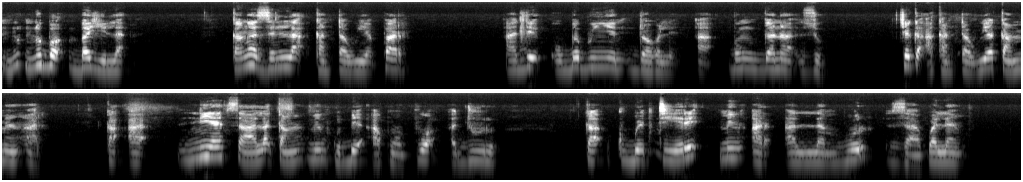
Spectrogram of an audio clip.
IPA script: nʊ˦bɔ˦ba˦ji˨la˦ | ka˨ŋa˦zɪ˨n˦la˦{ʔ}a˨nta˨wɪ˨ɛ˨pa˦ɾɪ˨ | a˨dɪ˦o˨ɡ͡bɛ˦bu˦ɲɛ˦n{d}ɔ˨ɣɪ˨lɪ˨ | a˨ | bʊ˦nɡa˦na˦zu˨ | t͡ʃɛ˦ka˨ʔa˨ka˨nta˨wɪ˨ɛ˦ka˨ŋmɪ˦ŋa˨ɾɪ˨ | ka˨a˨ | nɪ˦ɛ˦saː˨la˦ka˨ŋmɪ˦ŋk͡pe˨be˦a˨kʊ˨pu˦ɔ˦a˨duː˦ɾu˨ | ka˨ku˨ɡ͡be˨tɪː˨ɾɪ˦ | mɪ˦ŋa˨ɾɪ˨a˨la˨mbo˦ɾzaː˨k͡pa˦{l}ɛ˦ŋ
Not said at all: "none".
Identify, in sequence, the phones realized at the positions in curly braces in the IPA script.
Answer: k, d, l

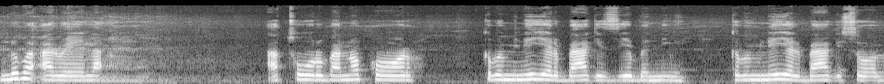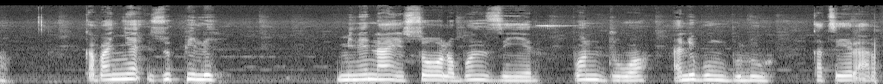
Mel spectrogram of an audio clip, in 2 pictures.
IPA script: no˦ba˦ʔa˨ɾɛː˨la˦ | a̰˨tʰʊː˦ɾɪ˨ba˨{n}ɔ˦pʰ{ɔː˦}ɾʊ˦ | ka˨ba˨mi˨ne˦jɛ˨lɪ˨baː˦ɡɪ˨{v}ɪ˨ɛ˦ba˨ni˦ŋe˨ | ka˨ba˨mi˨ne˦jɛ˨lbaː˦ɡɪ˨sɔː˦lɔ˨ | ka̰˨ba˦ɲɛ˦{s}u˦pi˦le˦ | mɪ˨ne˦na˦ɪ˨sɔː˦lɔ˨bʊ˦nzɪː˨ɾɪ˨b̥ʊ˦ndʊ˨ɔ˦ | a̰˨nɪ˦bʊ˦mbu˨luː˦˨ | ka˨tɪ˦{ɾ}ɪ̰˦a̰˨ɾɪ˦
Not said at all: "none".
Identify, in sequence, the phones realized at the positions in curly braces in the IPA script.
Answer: n, ɔː˦, z, z, ɾ

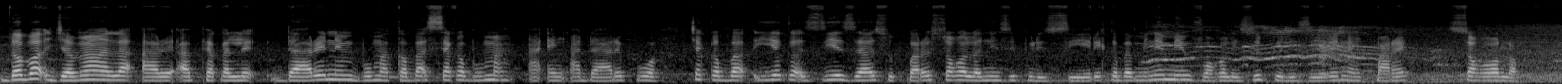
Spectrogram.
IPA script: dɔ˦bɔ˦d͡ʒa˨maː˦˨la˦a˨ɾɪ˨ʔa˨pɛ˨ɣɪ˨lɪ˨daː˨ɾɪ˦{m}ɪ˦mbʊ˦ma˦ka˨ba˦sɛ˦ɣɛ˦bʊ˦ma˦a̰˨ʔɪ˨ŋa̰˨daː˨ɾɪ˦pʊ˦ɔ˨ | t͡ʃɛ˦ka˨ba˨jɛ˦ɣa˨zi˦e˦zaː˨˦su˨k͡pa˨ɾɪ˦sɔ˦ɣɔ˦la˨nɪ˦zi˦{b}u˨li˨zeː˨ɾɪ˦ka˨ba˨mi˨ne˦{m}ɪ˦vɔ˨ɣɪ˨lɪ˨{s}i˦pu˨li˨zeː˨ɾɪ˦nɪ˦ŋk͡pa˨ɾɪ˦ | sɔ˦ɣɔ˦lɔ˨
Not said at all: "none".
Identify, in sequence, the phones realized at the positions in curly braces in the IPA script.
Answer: n, p, m, z

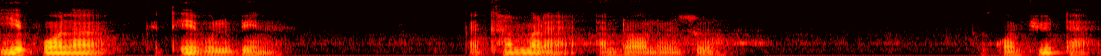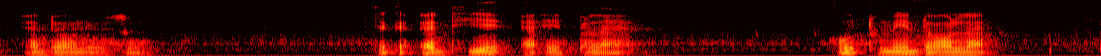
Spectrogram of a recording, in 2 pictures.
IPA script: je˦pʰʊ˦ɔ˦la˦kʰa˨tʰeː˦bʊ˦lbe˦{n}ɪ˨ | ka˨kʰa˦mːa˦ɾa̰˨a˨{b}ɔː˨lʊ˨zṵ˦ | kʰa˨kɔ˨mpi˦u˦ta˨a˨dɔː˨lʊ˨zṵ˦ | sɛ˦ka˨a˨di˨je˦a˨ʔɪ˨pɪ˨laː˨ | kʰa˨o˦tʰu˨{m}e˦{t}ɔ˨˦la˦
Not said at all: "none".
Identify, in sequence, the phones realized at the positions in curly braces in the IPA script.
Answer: n, d, m, d

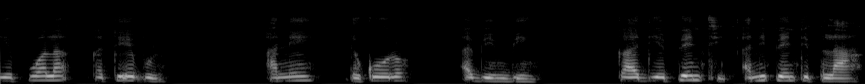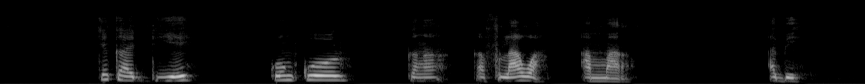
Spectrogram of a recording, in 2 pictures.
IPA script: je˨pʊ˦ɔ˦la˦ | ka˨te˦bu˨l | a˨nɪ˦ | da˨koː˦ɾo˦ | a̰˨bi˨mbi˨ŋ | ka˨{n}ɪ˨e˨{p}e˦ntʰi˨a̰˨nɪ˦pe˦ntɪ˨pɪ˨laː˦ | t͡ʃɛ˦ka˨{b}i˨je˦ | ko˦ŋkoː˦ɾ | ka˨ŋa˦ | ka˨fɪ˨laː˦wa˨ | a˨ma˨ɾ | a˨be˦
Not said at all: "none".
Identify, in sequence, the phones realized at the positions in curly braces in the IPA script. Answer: d, p, d

